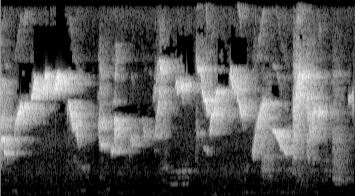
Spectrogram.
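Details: Male white-eye answering a lure call in a continuous, energetic high warble of whistled slides and chirps, each phrase rising then dropping, sung without pause.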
